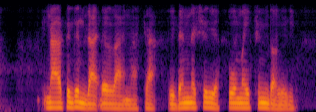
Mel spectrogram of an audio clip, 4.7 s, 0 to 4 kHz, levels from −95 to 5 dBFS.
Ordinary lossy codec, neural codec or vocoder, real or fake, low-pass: none; codec, 16 kHz, 1 kbps, FunCodec, trained on Chinese and English, 50 frames a second; fake; 3.6 kHz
